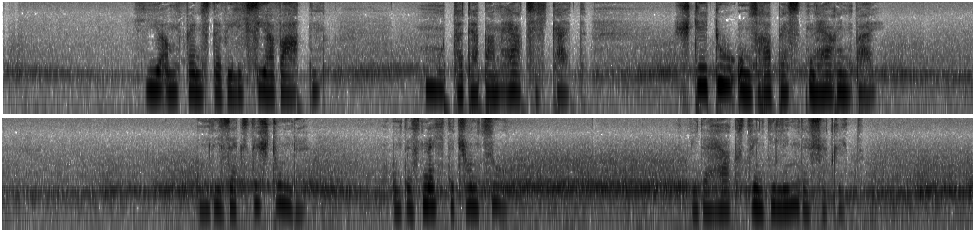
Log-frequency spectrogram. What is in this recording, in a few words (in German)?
rundfunk neues europa 89.00 mhz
